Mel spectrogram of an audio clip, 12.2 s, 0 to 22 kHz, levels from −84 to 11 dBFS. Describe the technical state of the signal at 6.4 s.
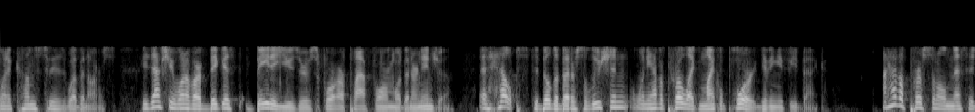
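At 6.4 s the speech carries G.723.1 codec damage, as it does across the whole clip. The codec cuts everything above about 3.8 kHz, so the sound is dull and boxy. It codes speech in long frames and refreshes its model of the voice only slowly. Fast changes get smeared. The damage is heavy here. The voice turns rough and hoarse, and consonants lose their edges. This fits a very low bitrate near 6.3 kbit/s.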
